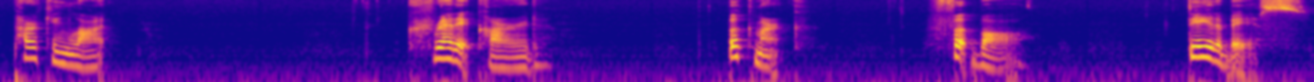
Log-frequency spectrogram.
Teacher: we also have two or three word nouns called compound nouns we always stress the first word in such a compound noun parking-lot credit-card bookmark football database notice I did not say database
